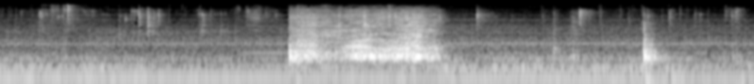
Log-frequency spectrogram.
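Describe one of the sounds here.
Oil sizzles and crackles softly in a hot pan.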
